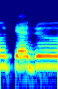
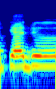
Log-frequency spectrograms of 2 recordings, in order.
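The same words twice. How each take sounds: No difference in how they are said.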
